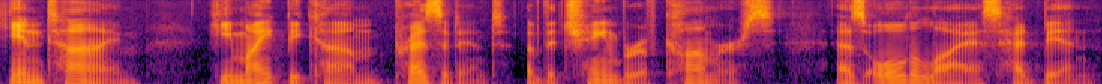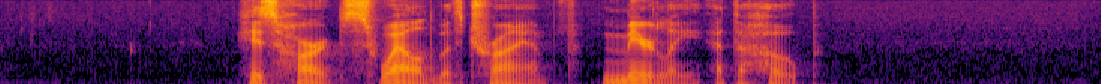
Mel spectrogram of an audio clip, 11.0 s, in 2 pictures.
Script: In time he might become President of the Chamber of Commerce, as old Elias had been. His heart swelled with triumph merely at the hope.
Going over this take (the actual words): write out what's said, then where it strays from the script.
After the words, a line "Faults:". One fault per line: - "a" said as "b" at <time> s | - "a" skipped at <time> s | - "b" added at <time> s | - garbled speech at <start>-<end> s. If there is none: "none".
In time he might become President of the Chamber of Commerce, as old Elias had been. His heart swelled with triumph merely at the hope.
Faults:
none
